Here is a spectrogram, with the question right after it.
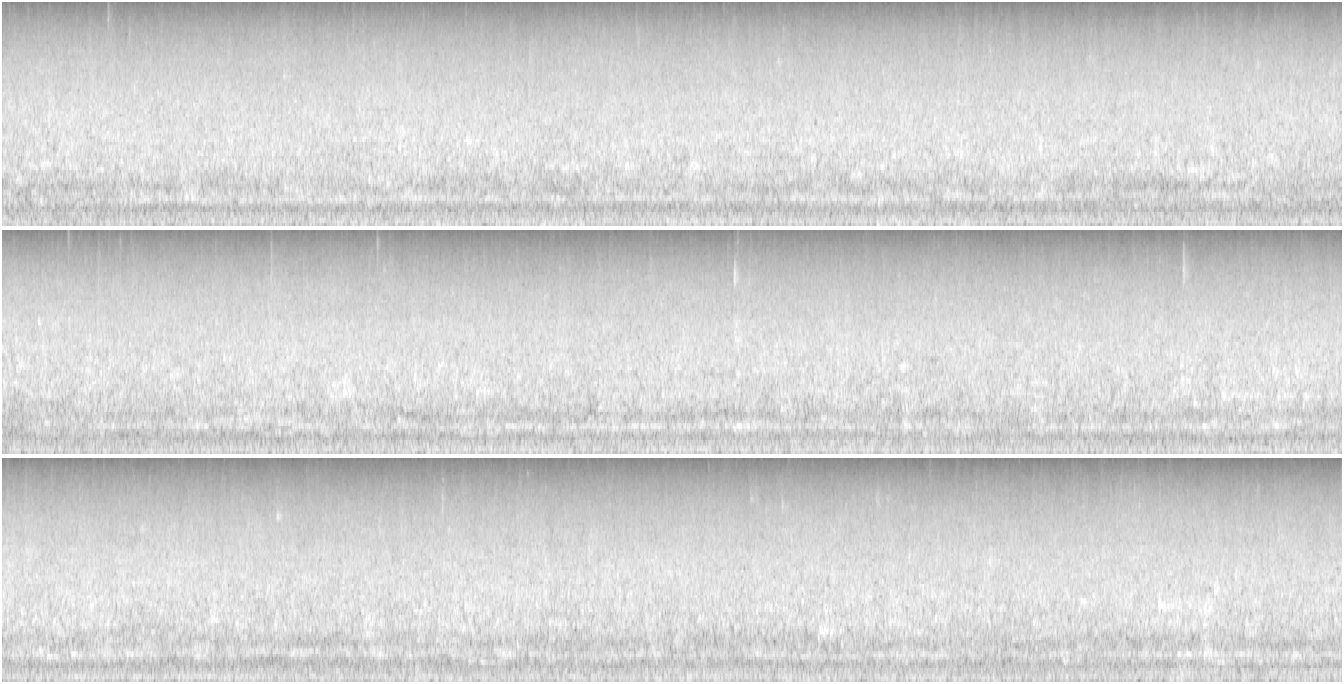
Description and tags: culvert close
Monophonic recording with hypercardioid mic pointed into a culvert / storm sewer. Some minor EQ and editing.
